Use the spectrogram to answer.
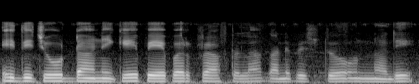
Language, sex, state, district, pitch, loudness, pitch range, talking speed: Telugu, male, Telangana, Hyderabad, 140 Hz, -17 LUFS, 135-150 Hz, 100 wpm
